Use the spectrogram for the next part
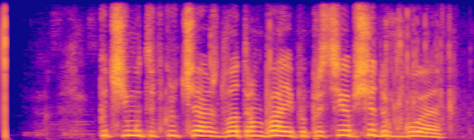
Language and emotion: Russian, angry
